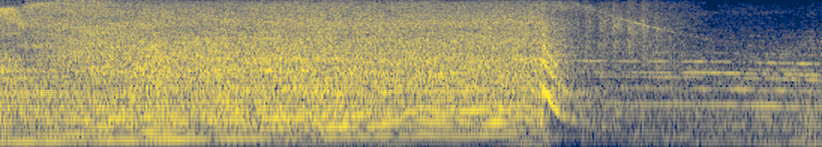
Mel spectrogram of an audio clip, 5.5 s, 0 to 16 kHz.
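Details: Toyota JZX chassis with stock-bottom-end VVTi 1JZ, Garrett G25-660 turbo, 1200cc injectors, E85, V160 gearbox, on dyno after plugs gapped down: engine pitch climbs smoothly to the top without stumble, then drops on lift-off; clean full-throttle pull.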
